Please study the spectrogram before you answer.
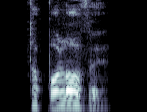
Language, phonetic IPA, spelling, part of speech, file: Polish, [ˌtɔpɔˈlɔvɨ], topolowy, adjective, Pl-topolowy.ogg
